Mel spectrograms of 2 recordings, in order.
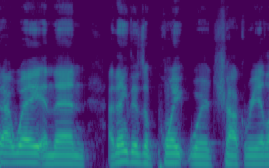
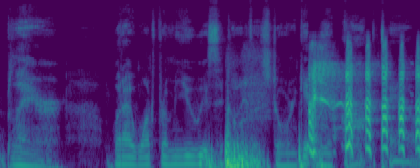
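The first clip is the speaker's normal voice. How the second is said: throaty voice placed at the back of the throat. Answering a request to impersonate Chuck Bass: Chuck Bass impression. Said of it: "So he does this, like, he's like".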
